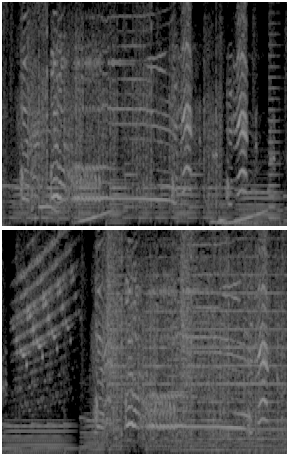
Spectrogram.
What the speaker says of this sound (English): Catch these chickens.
